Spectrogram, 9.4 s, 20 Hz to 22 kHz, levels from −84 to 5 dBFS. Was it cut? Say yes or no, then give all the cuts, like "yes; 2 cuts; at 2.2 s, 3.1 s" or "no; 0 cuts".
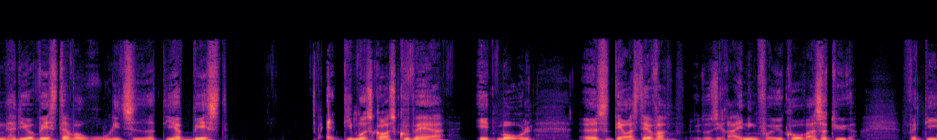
yes; 1 cut; at 6.1 s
